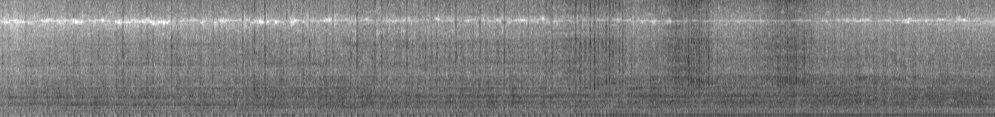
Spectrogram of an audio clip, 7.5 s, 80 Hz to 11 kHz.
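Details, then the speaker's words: 1964–67 Toyota Stout pickup, 3R four-cylinder, sitting since 1984, no original carburetor, running with over 60 psi oil pressure and no smoke: even quick firing, revs climb smoothly, no knock or rattle; normal running. "This truck's not even smoking. It sounds great. Holy crap."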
